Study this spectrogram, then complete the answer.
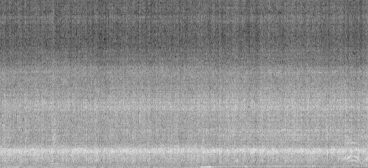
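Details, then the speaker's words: Blender grinding computer scrap plastic to knock pins out: steady motor whine with grinding rattle, pitch sagging about halfway as load builds; motor bogging and getting jammed, little material broken down. "Now we're cooking. Sounds like it's getting a little jammed up there."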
